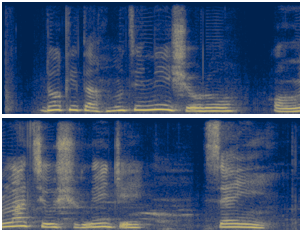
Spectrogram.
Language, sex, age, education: Yoruba, female, 30-45, tertiary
